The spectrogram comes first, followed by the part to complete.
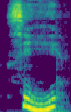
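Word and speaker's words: sì: Si is, kind of sounds like the word yes, doesn't it? Si. Si, but there's two I's, so it kind of is like a long sound.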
